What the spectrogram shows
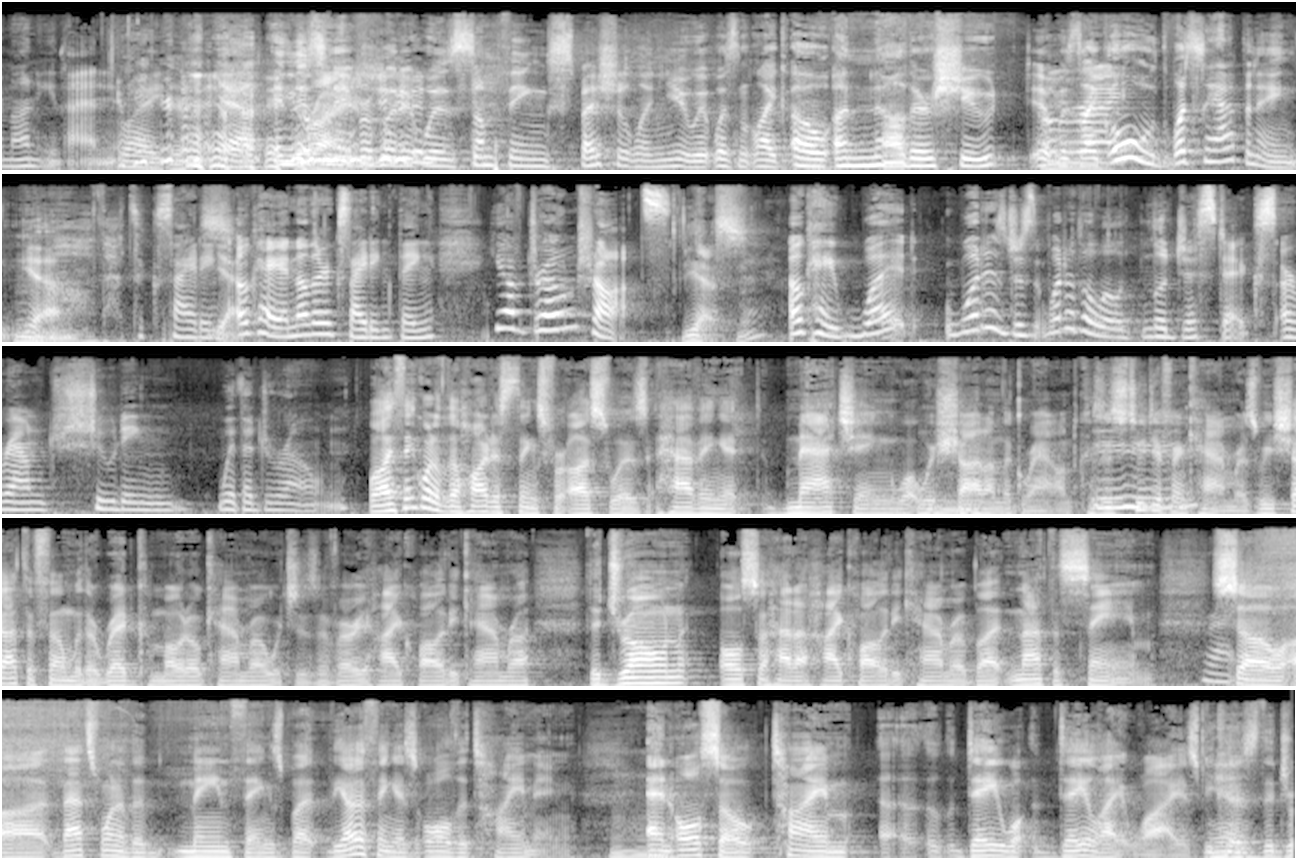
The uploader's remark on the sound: We are live, on-location at the Broadwater for We Make Movies International Film Festival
